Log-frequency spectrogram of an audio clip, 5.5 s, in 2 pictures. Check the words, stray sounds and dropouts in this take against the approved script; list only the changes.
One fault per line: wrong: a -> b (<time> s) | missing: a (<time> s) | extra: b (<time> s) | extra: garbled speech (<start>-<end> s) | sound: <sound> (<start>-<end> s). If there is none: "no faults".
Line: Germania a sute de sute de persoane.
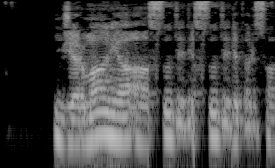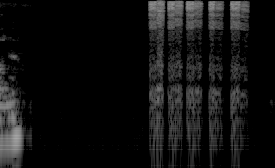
sound: laugh (4.2-5.3 s)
